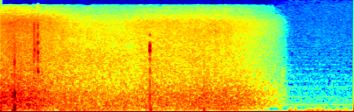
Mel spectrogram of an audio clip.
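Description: Waves wash onto a sandy shore.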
